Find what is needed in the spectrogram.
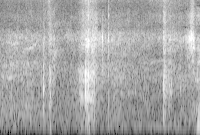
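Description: A few faint, irregular footsteps and scuffs on leaf litter and undergrowth, with short crackles of brushing through vegetation, as a person walks down a slope; a word is spoken right at the end.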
